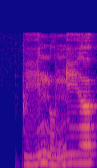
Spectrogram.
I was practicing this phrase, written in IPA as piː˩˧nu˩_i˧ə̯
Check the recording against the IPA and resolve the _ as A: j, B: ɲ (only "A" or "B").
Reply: B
